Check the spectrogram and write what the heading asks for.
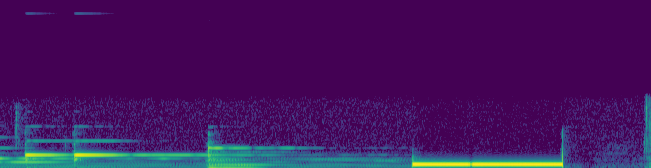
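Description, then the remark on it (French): A few chiming electronic tones fade out, then a single loud, steady ringback tone of an outgoing phone call sounds for about a second and a half before cutting off. No one speaks. “Allez, là, je vous le fais en direct. Hein, vous entendez sonner.”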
